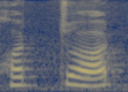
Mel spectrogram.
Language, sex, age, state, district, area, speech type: Assamese, female, 18-30, Assam, Majuli, urban, spontaneous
